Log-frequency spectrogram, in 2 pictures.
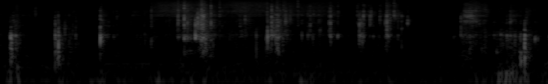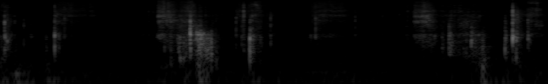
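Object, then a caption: Paperback book pages, paper. Fingertips rub and turn the paper pages of a small open paperback book, producing crinkly, crunchy rustles. The bright, papery bursts come in irregular clusters separated by brief silences.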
